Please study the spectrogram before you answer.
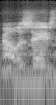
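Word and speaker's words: Élysée: Elysee? Alizé, that's it.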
